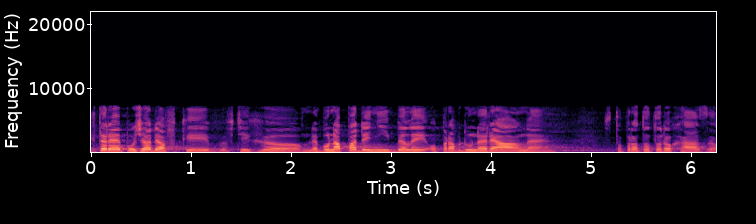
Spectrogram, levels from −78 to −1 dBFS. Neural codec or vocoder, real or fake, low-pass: none; real; 7.2 kHz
